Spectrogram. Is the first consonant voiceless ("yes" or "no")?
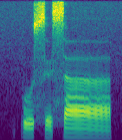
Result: yes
